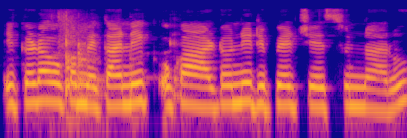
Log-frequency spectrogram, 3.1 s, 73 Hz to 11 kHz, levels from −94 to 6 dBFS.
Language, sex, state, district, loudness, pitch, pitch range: Telugu, female, Telangana, Karimnagar, -15 LUFS, 245 Hz, 235-265 Hz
